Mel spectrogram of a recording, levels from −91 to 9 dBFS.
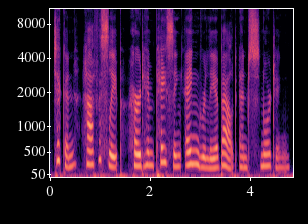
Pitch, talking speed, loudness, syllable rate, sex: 225 Hz, 125 wpm, -17 LUFS, 3.9 syllables/s, female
